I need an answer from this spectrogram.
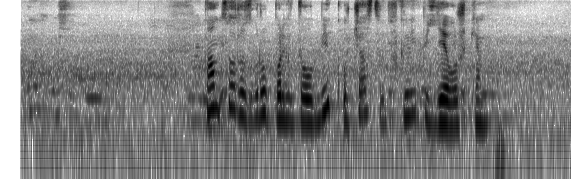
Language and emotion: Russian, neutral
